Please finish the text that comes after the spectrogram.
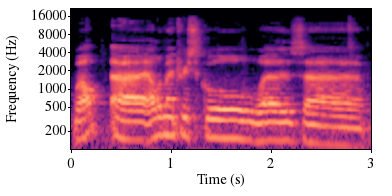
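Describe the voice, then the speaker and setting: A middle-aged man recalling his schooling in a gentle, meandering way. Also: on the high side, measured pace, slight background noise. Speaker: interviewee. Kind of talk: casual recollection.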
